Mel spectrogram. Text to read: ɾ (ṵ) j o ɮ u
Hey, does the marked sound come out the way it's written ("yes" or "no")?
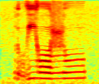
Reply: yes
